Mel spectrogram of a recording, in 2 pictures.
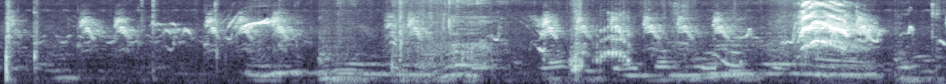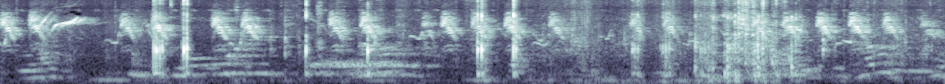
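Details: Irani teetar (francolin) chicks feeding; short high cheeps scattered throughout, one louder squeaky burst near the middle, mixed with tapping clicks and faint low voices.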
